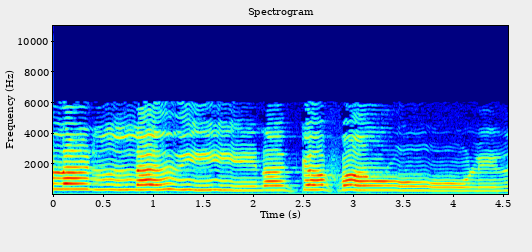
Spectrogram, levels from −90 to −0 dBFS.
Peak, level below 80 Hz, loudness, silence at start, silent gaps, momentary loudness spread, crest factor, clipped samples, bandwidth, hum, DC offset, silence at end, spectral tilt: -2 dBFS; -56 dBFS; -19 LUFS; 0 s; none; 13 LU; 16 dB; under 0.1%; 6.4 kHz; none; under 0.1%; 0 s; -3 dB/octave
